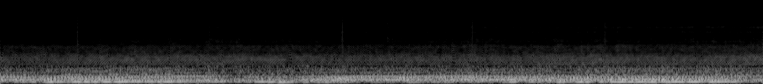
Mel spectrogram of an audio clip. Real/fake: fake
